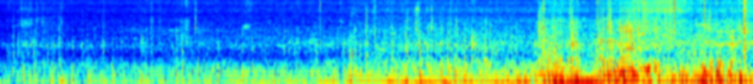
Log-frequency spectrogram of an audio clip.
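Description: Handling noise of a handheld recording device moved about inside a car: rubbing and small clicks over a low rumble that grows louder, with louder rustling and knocks in the last few seconds.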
